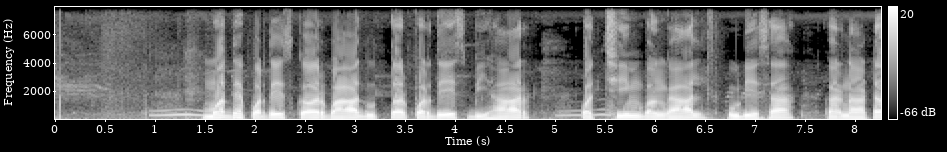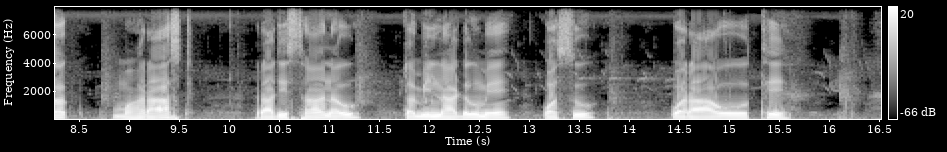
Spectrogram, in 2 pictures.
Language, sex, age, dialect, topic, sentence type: Chhattisgarhi, male, 18-24, Northern/Bhandar, agriculture, statement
